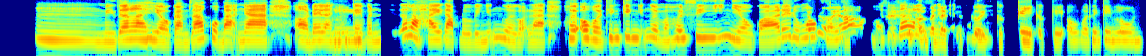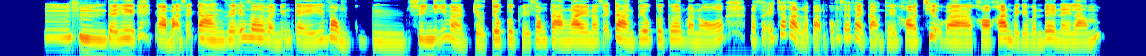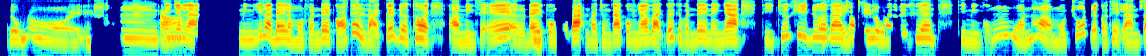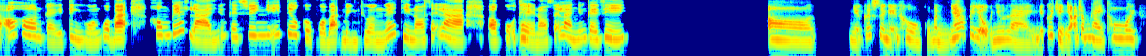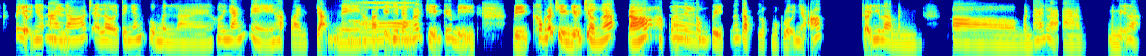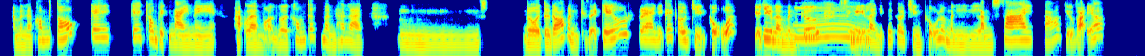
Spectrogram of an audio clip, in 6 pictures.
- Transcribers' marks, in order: in English: "overthinking"; chuckle; unintelligible speech; in English: "overthinking"; laughing while speaking: "Ưm"; other background noise; tapping
- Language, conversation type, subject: Vietnamese, advice, Làm sao để dừng lại khi tôi bị cuốn vào vòng suy nghĩ tiêu cực?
